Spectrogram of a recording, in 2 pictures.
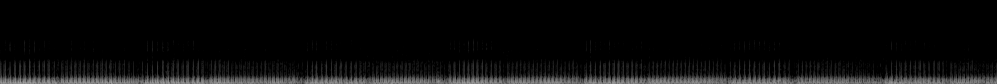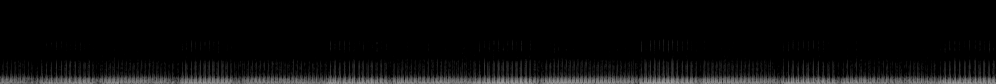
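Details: Massaged female kitten purring steadily close up while licking along a person's arm, a strong low rumbling drone rising and falling in even breath cycles for the whole stretch, nothing else heard.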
